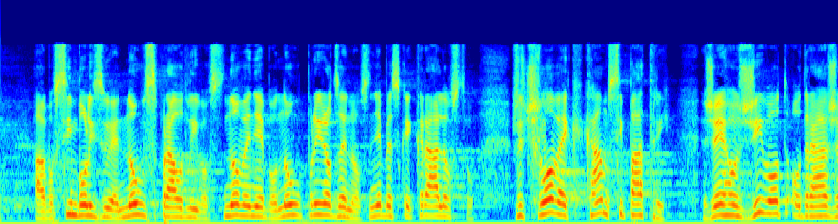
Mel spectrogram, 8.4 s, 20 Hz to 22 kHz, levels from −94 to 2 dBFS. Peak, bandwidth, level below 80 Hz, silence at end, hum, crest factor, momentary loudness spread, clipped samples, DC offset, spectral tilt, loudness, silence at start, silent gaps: -2 dBFS; 10 kHz; -54 dBFS; 0 s; none; 18 dB; 10 LU; under 0.1%; 2%; -5 dB/octave; -20 LUFS; 0.15 s; none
